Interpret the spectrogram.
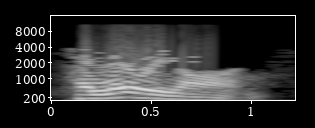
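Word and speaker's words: hilarion (ἱλαρόν): if I pronounce it in the Greek, it sounds like this, hilarion.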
